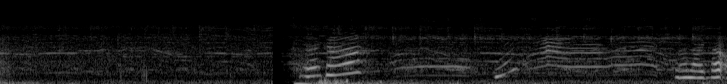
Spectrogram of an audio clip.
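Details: Sky the cat, being affectionate and seeking attention, starts meowing after a brief quiet spell. Several bending, whining cries run close together over faint background hiss, ending on a louder low meow.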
